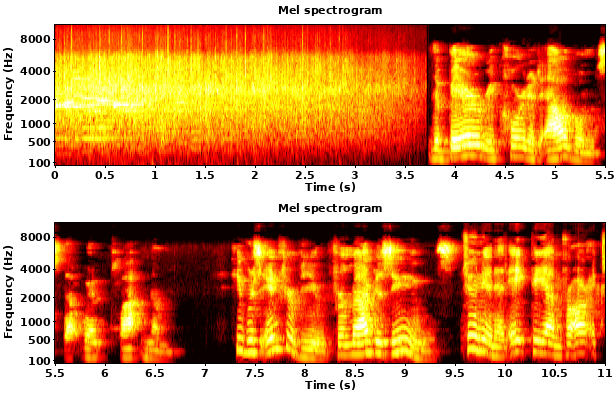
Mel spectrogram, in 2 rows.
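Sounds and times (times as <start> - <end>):
large crowd wild applause: 0.0 - 3.7
speech: 3.8 - 10.9.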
